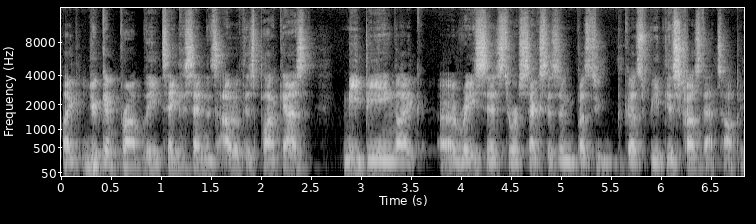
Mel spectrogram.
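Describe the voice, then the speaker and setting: A man's medium-pitched voice with lively intonation and a Dutch accent. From Netherlands. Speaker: podcast co-host, musician. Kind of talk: casual chat.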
